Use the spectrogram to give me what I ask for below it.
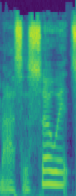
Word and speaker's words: Massasoit: And I heard a Mashpee Wampanoag person named Carrie Helm pronounce it Massasoit, so I say it that way on the podcast, on this series. I also read that his name was actually pronounced Massasoit.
